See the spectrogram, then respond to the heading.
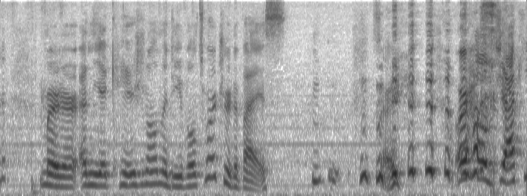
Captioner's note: giggles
